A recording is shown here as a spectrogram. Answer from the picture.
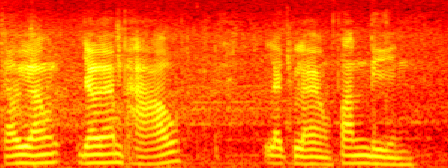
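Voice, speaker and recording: A man's fairly high voice has a relaxed tone. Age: middle-aged. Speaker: amateur runner recovering from injury. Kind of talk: casual vlog talk to camera. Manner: relaxed, hesitant.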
